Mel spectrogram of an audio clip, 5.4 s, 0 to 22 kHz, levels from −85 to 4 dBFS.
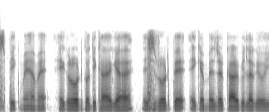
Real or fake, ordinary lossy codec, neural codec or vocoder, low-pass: real; MP3, 64 kbps; none; 7.2 kHz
